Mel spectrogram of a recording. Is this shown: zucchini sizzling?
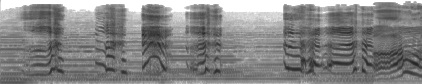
no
